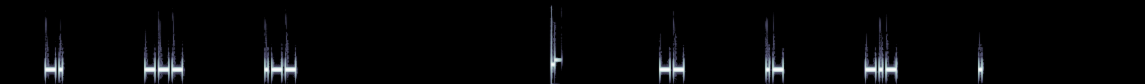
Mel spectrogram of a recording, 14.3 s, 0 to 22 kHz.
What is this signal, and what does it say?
Morse code, heard as a keyed tone, about 28 wpm, spaced as for 8 wpm, 700 Hz. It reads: NOW MAKE
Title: 8x Character Spacing - Top 200 Words - 28wpm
